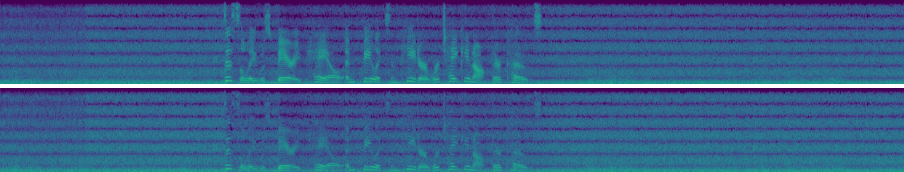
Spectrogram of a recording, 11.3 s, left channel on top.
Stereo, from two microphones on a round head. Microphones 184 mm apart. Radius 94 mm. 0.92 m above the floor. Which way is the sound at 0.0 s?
10° right (ahead or behind).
